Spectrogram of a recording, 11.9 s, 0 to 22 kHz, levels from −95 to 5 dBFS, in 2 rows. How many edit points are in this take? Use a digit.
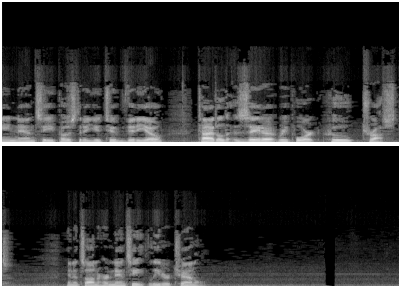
0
